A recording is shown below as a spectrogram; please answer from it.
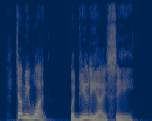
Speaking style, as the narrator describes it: the man asked

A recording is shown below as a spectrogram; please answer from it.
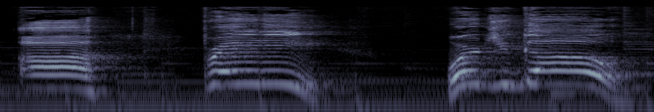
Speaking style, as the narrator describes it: Ella shouted

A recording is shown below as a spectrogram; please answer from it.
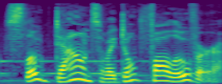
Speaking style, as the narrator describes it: I muttered, hiding my almost painful excitement beneath my usual gruffness

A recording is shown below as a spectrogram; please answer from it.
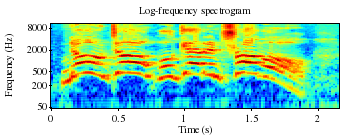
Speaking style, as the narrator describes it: One adult yelled

